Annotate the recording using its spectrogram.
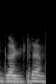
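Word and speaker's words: ngultrum: Important है, examination point of view से बहुत पूछता है, क्योंकि इसका प्रोनाउंसिएशन बहुत अजीब सा है। नागल्ट्रम लिखा हुआ होता है, पढ़ते गल्ट्रम है।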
